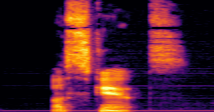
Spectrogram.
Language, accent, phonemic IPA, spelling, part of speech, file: English, US, /əˈskæns/, askance, adverb / adjective / verb, En-us-askance.ogg
- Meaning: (adverb) 1. Of a glance or look: with disapproval, skepticism, or suspicion 2. Obliquely, sideways; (adjective) Turned to the side, especially of the eyes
